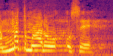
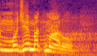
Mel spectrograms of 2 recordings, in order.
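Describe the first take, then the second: First: "मत मारो उसे" slow, higher and louder, pleading for the other; sympathy version. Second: "मुझे मत मारो" slow, higher and louder, weight on "मुझे" and "मत"; empathy version. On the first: Teacher voicing the sympathetic onlooker, slow raised plea. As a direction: plead on "उसे", for someone else. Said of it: "ये नहीं कह रहे कि उसे मत मारो". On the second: Teacher quoting Ramakrishna's own cry, slow raised emphasis. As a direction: cry it as your own pain. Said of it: "Ramakrishna कह रहे हैं". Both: Shown as a demonstration.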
